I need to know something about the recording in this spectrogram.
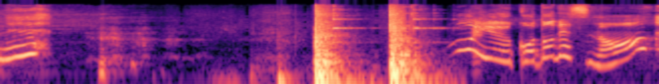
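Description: Two loud thuds about half a second apart, about halfway through, followed by an anime girl's voice in drawn-out exclamations that swoop up and down in pitch.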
